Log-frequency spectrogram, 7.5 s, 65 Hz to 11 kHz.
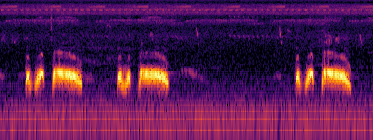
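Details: Spotted dove giving a clear 'kuk 1' style call, used as a lure for trapping and to draw other doves. Three low phrases, each two quick clipped notes followed by one long throaty coo, spaced irregularly over a quiet background.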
